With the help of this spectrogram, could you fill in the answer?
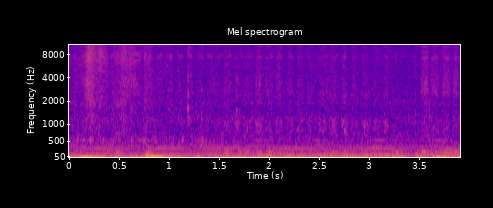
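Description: A gloved hand colors in a mandala on an open paper coloring book lying flat, rubbing and scratching the page with the tip of a wooden colored pencil. Quiet, continuous scratchy strokes with a soft low rumble run through the clip, with a slightly louder stroke near the start.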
